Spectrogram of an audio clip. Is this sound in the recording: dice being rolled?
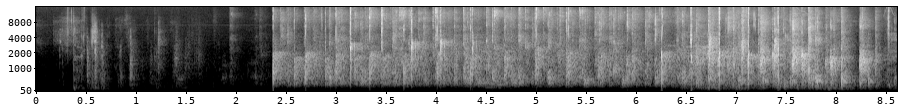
no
